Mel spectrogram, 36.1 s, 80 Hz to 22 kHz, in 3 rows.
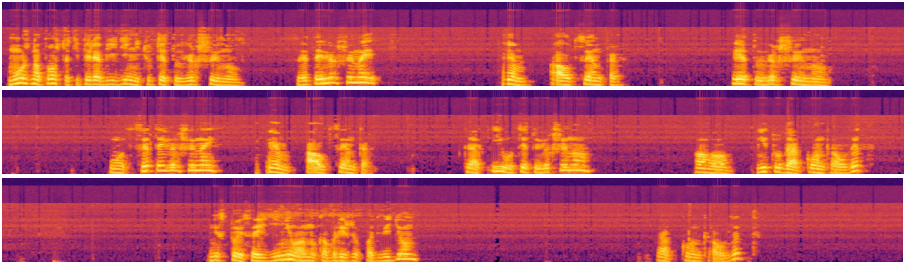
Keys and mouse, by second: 0.9 click, 2.5 middle click, 4.2 shift+click, 6.7 m, 8.1 middle click, 9.9 click, 11.1 middle click, 12.4 middle click, 15.5 m, 17.1 middle click, 20.1-22.2 middle drag, 23.2 ctrl+z, 25.4 middle click, 27.6 middle click, 28.1 shift+middle click, 33.6 ctrl+z.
